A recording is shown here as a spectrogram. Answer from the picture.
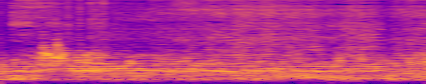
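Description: Loud, heavily distorted audio from a logo effects edit playing back: a dense, steady mass of warped tones with no speech.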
